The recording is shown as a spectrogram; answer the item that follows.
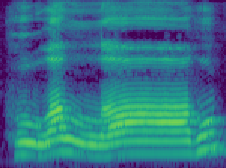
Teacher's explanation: لفظ اللہ کے لام کو لمبا کیا جائے گا، مد کیا جائے گا کیونکہ اس کے اوپر کھڑا زبر ہے، کھڑی زبر کی وجہ سے حرف کو لمبا کیا جاتا ہے۔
